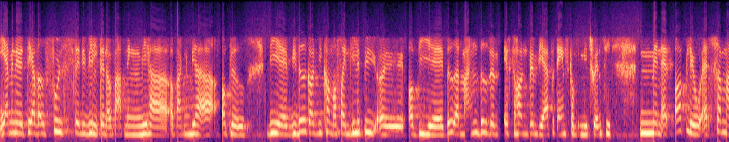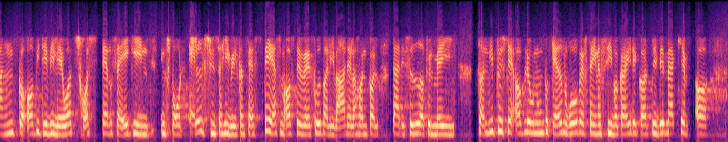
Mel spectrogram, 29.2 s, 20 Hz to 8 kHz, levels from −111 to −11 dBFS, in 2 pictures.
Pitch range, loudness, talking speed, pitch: 190-215 Hz, -16 LUFS, 225 wpm, 200 Hz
